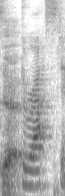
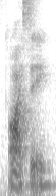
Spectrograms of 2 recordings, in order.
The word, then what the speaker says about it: thoracic: few times, I'm like, fuck, that's a nice thoracic. Thoracic. So thoracic is just the... Can you spell it? THORACIC. Yeah, it's a beautiful I was thinking word. like THRASIC.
